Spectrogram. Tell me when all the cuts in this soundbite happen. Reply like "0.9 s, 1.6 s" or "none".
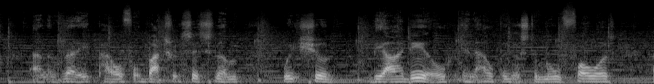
none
